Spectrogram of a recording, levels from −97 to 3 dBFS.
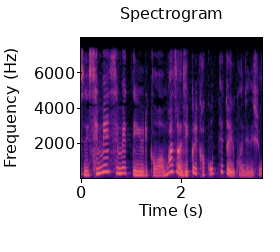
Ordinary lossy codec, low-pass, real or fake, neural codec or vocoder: none; 7.2 kHz; real; none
